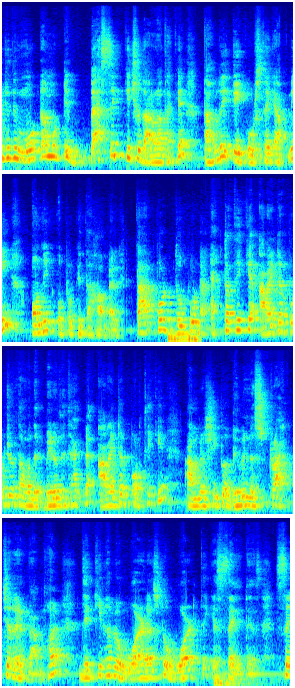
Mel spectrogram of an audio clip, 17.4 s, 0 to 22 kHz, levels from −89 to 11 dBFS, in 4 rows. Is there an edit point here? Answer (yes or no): no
